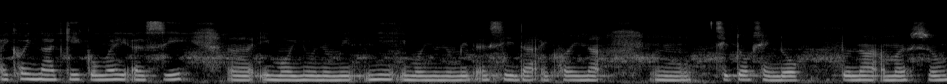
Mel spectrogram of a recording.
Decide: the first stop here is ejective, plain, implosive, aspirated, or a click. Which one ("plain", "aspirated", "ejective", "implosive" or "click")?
aspirated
